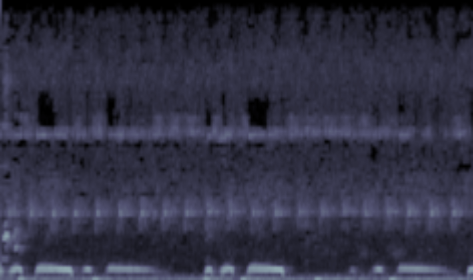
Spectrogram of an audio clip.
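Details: Spotted dove cooing in rainy, windy weather: soft mid-pitched coo phrases, each a few short notes then a long, slightly falling note, repeated several times over a steady low rumble.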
